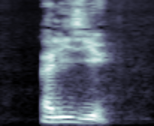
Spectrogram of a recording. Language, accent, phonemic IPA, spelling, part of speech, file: French, France, /a.li.zje/, alisier, noun, LL-Q150 (fra)-alisier.wav
- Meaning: whitebeam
